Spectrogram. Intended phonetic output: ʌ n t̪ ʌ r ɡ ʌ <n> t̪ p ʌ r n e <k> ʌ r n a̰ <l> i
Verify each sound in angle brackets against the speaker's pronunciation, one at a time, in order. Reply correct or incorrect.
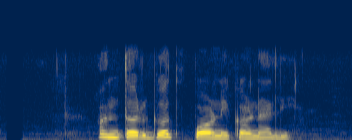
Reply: incorrect, correct, correct

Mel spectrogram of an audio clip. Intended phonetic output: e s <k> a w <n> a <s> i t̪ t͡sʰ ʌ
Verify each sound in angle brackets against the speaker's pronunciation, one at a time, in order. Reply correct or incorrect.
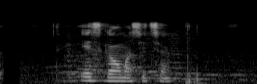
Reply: incorrect, incorrect, correct

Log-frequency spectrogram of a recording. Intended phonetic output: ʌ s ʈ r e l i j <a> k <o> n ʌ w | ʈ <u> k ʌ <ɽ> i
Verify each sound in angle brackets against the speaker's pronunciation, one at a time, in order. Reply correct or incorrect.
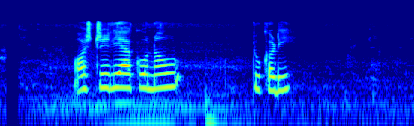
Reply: correct, correct, correct, correct

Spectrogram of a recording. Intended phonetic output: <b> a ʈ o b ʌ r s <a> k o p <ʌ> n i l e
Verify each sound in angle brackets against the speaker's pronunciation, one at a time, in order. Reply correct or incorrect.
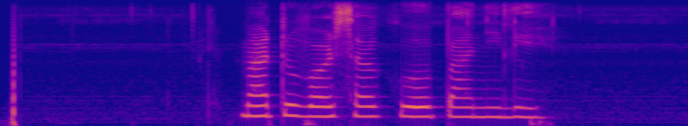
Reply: incorrect, incorrect, incorrect

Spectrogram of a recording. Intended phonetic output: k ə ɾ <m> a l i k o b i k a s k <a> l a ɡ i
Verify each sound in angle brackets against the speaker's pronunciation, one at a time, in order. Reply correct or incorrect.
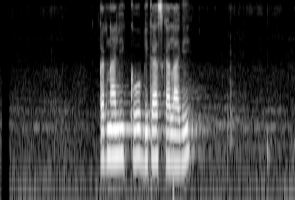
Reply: incorrect, correct

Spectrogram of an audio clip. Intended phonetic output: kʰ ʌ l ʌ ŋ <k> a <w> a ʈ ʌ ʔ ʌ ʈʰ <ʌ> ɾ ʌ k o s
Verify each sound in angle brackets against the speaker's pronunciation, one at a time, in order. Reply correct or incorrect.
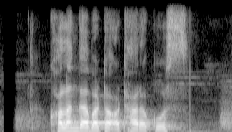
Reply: incorrect, incorrect, incorrect

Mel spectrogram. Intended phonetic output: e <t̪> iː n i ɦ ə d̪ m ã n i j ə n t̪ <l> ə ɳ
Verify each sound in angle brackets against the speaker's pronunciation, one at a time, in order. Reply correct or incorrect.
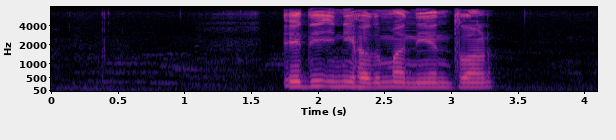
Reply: incorrect, incorrect

